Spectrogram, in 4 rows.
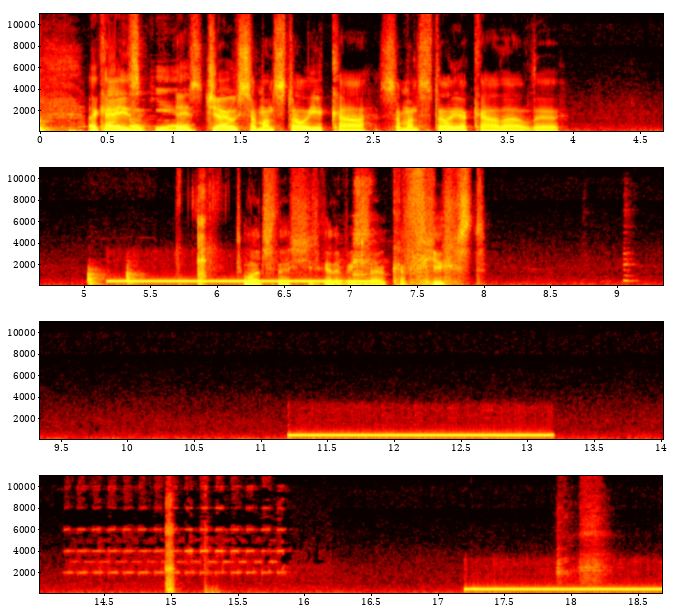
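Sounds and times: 
speech: 0.0 - 4.0, 6.2 - 8.1
telephone ringing tone during an unanswered call: 5.2 - 6.9, 11.2 - 13.2, 14.2 - 16.0, 17.2 - 18.6.

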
